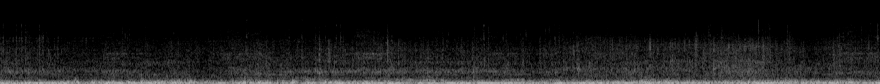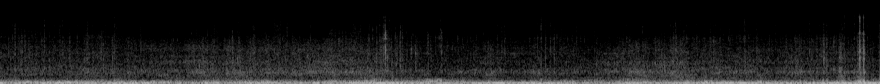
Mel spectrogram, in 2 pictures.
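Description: Bicycle tyres rumble and crunch over a rough dirt track.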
